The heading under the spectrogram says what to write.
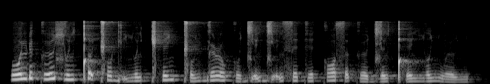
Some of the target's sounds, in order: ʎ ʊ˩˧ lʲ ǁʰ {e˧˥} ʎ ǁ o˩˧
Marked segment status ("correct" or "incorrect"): correct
